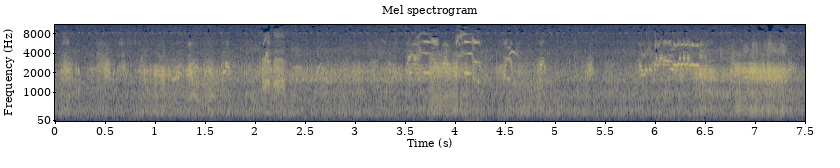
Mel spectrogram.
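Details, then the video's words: Medium close-up of several greater flamingos feeding alongside lesser flamingos, giving a steady chorus of nasal, goose-like honks and gabbling, with other flamingos and a spur-winged goose calling in the mix. "Greater Flamingo / MCU Calls From Several Birds Feeding With Lesser Flamingos"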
